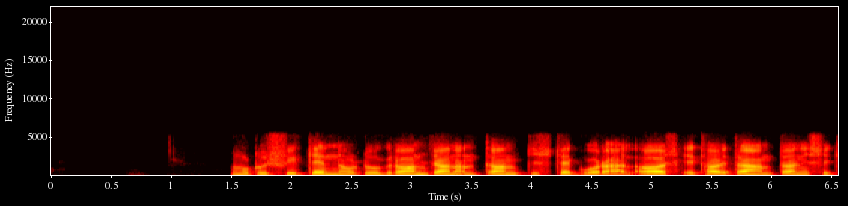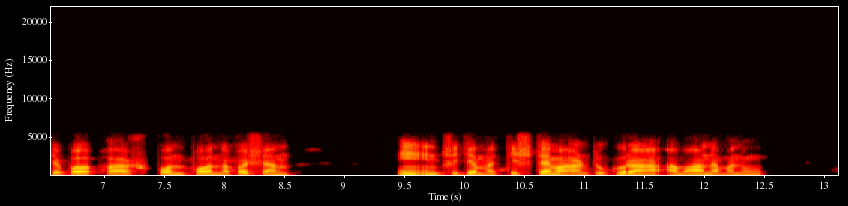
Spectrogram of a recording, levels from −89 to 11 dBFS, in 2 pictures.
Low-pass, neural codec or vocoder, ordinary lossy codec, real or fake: 5.4 kHz; codec, 16 kHz, 0.8 kbps, ZipCodec; Opus, 24 kbps; fake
